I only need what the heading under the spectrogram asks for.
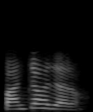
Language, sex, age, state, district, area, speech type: Odia, female, 18-30, Odisha, Boudh, rural, conversation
